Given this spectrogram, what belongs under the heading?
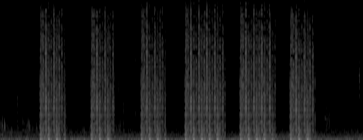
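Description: Automatic rifle fire from a teammate in the Rainbow Six video game, six sharp bursts in a steady rhythm, each lasting about a third of a second with short gaps between, fairly close and alone with no talk.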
